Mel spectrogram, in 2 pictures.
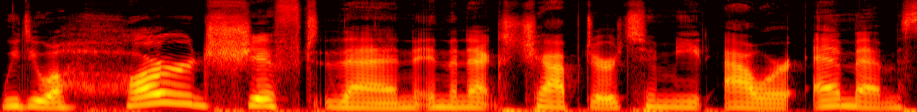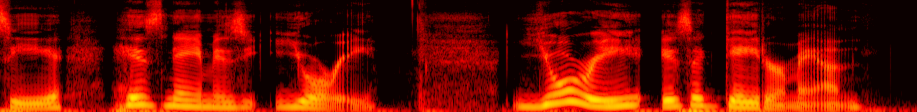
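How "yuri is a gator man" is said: plain, no-fuss, matter-of-fact with swooping pitch. Introducing a character from the book's next chapter: matter-of-fact delivery. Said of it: "how you just said that so matter-of-factly".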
